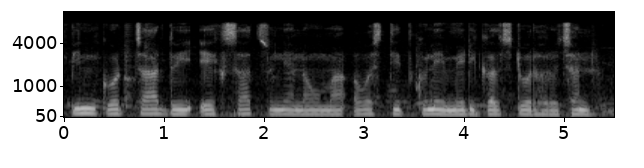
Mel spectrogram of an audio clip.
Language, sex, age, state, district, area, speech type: Nepali, male, 18-30, West Bengal, Darjeeling, rural, read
